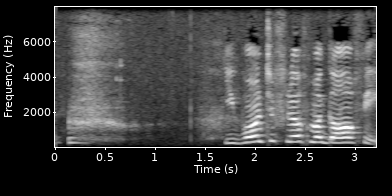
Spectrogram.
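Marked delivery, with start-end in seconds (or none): 1.7-3.2 put-on East London Cockney accent. Saying a line for others to guess the accent, in a cockney accent.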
